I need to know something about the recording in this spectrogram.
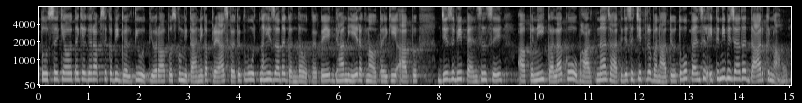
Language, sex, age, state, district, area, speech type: Hindi, female, 30-45, Madhya Pradesh, Betul, urban, spontaneous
